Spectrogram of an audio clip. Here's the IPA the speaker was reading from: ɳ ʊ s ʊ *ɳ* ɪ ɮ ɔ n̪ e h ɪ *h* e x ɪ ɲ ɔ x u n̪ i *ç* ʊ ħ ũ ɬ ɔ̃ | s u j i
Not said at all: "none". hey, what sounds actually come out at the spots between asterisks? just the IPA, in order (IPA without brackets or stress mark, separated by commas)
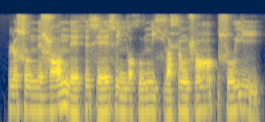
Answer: n̪, x, ç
